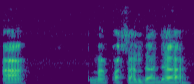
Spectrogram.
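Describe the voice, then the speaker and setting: Low-pitched and slow, this man's voice comes through a dry recording with a slightly dull lo-fi quality. He teaches a school lesson in lecture style, working through each point and sometimes breaking into short sung examples.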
